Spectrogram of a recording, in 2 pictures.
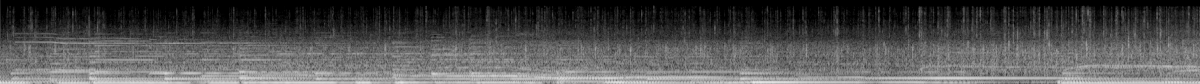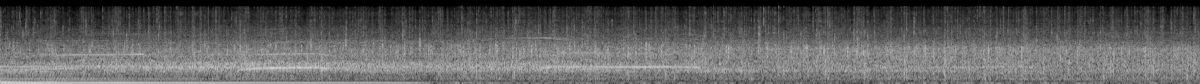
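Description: Live rock band playing the closing bars of a song, ending on a long held chord that dies away about sixteen seconds in. A large stadium crowd applauds and cheers throughout, and the applause carries on alone once the music has ended.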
